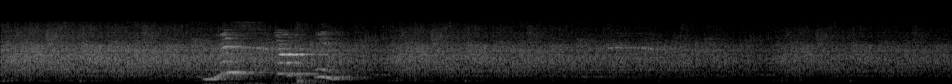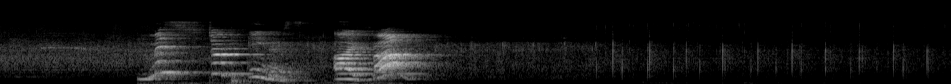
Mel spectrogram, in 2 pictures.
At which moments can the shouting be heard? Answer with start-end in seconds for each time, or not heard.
2.0-3.4, 10.9-13.6.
